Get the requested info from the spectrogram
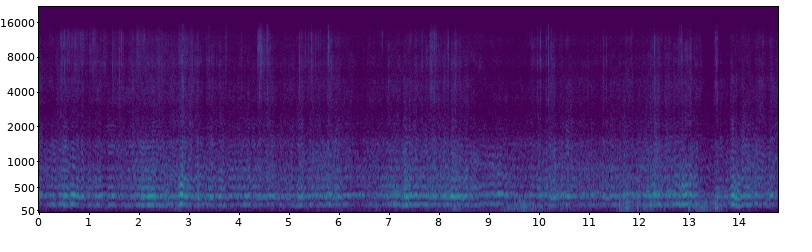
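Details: German wasps (Vespula germanica) filmed alongside a hornet, producing a steady droning buzz with stacked low tones that waver in pitch and loudness over the whole stretch, swelling at times as insects pass close; faint clicks in the background.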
